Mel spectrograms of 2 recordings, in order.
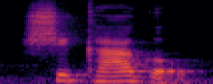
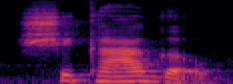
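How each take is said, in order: Both takes have the same delivery.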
